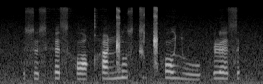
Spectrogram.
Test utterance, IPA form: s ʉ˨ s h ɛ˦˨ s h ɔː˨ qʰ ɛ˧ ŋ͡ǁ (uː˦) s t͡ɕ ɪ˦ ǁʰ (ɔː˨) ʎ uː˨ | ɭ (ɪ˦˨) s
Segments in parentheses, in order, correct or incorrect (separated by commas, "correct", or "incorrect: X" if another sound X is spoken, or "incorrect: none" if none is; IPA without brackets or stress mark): correct, incorrect: ɔː˦, incorrect: ɛ˦˨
